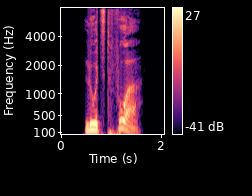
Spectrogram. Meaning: second-person singular preterite of vorladen
- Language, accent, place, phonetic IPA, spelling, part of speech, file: German, Germany, Berlin, [ˌluːt͡st ˈfoːɐ̯], ludst vor, verb, De-ludst vor.ogg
